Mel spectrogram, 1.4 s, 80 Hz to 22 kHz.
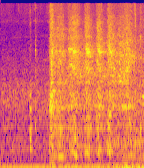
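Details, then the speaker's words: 1.5 BlueHDi 130hp DV5 diesel after fuel filter change and repeated key-on pump priming: short crank, catches at once and settles into steady even low idle; starts fine. "Yes, our boy worked."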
